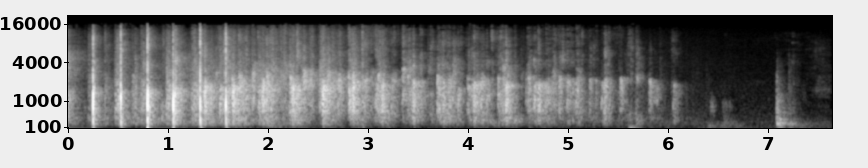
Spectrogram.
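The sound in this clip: Audience applause welcoming Senator Ted Cruz to the podium at a Hudson Institute national security conversation. A few sharp claps open it, then it swells into steady applause and thins out to silence.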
